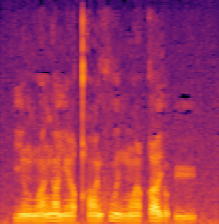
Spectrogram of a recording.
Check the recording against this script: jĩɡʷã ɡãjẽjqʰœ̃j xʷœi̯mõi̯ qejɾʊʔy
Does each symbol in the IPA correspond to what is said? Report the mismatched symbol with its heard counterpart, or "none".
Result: none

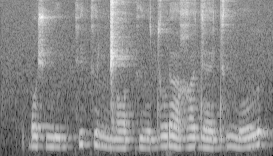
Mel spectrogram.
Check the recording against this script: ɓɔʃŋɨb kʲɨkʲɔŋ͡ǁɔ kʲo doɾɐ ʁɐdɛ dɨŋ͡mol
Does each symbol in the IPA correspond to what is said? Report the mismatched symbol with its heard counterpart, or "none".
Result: none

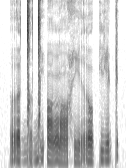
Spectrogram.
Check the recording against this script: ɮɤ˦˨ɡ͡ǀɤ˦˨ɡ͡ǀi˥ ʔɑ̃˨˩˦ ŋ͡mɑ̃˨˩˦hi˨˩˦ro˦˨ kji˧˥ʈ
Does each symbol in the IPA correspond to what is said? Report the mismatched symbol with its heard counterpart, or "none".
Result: ɮ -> r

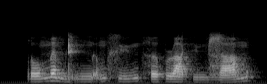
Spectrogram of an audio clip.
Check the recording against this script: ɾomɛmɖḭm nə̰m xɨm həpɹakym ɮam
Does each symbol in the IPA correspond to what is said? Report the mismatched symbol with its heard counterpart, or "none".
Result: ɨ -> y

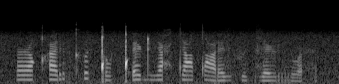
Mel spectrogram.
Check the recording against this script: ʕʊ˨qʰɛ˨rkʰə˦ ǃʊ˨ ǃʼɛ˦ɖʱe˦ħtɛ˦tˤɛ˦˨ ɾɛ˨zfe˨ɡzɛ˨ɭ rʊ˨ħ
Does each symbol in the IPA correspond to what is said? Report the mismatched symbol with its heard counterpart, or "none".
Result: none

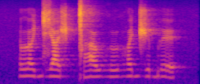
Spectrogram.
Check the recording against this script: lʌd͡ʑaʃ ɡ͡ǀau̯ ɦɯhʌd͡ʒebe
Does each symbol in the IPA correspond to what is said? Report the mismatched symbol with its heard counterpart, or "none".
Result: h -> ɦ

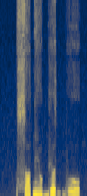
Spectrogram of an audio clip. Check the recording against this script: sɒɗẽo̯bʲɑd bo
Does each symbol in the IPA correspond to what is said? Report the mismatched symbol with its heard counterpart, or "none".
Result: ɑ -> ɒ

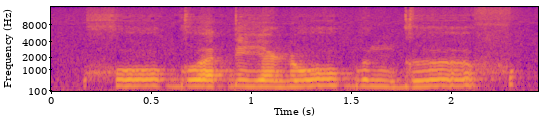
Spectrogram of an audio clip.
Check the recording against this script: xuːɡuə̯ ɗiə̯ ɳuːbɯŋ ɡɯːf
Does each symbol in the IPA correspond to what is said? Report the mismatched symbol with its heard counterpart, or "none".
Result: none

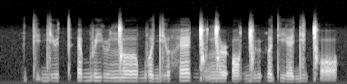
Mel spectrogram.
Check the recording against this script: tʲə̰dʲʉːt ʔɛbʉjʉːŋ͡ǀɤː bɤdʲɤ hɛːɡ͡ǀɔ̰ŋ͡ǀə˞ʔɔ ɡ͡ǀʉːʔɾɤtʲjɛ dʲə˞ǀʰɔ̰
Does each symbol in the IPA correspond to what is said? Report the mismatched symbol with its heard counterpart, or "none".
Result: none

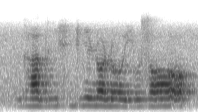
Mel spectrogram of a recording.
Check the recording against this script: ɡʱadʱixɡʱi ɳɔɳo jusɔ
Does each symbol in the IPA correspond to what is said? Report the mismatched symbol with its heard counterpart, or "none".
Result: s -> z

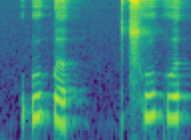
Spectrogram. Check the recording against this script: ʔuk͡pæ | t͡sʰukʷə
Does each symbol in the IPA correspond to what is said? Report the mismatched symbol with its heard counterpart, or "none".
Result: æ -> ə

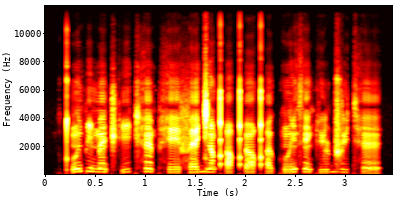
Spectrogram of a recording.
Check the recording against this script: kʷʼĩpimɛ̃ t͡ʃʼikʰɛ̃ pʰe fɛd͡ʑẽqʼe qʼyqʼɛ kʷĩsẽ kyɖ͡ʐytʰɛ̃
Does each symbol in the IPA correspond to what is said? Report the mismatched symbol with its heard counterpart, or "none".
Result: none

